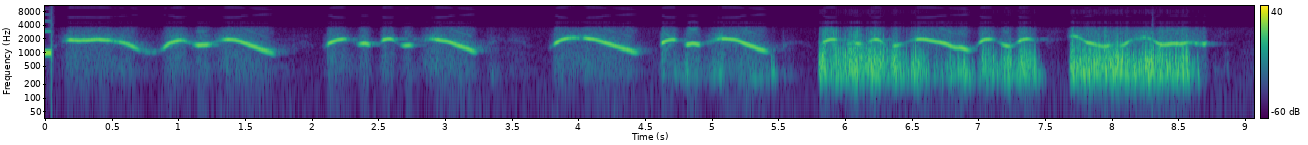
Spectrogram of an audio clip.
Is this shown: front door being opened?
no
